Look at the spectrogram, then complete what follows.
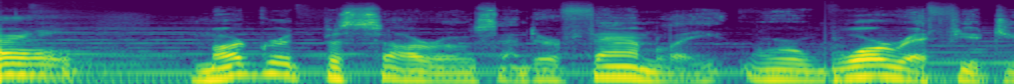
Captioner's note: voiceover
